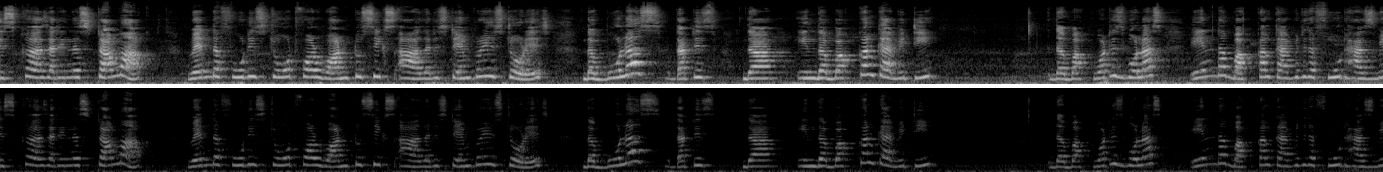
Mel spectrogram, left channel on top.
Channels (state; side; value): quieter; right; 19.0 dB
